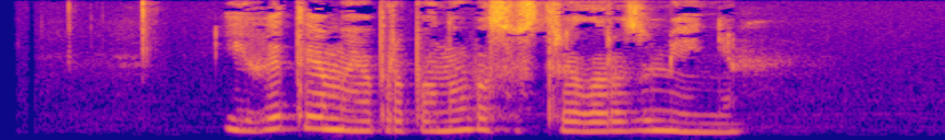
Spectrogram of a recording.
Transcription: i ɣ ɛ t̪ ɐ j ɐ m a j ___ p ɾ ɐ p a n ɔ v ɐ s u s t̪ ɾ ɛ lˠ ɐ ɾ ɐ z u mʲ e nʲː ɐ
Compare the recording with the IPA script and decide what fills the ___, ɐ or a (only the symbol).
a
